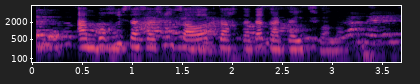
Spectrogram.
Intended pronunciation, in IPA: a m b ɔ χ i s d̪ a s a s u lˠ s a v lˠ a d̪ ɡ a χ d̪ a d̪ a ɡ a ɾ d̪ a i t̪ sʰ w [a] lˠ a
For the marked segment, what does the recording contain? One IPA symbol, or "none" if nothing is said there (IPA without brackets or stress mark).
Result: a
